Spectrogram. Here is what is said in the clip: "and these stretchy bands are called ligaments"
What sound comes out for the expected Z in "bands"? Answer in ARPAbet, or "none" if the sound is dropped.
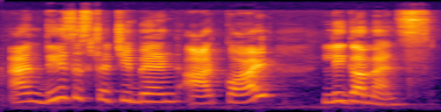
none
